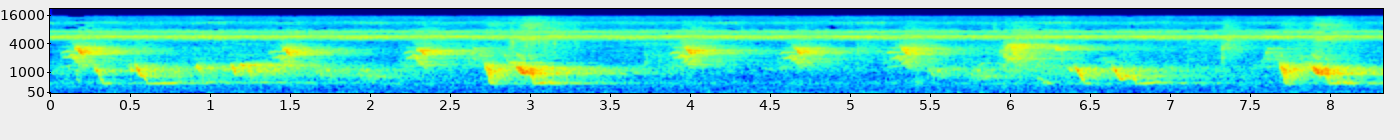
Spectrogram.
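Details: Green Orioles calling in the coastal Daintree rainforest of tropical Australia. A busy run of fluty, swooping song phrases, some overlapping, repeats every second or so over a continuous insect drone.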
